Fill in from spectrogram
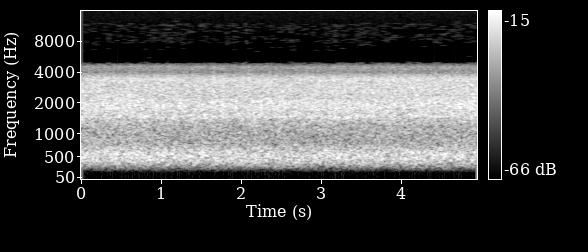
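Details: Steady hiss of broadband static fills the whole stretch, with no animal calls audible.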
